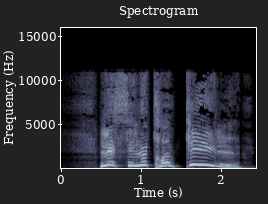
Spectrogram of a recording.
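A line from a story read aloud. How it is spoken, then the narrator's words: Yelled. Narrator (French): hurla Lily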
